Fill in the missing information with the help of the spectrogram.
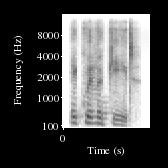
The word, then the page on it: equivocate: Indian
